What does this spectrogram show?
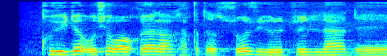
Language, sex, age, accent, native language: Uzbek, male, 25-34, Toshkent shahri, Uzbek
